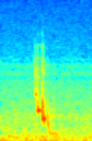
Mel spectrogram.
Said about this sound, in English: He's just put the phone down.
